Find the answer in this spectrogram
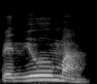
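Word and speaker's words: πνεῦμα: so we will be Pneuma. pronouncing P. Yes, Or silent but, P. but of course it is like a small P, no? At least you get to hear it.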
